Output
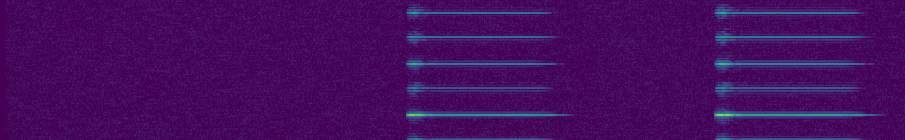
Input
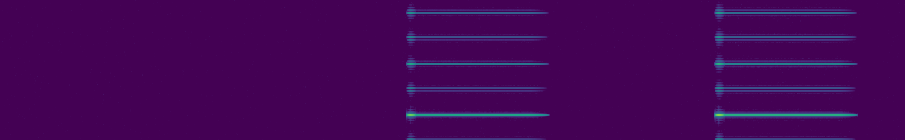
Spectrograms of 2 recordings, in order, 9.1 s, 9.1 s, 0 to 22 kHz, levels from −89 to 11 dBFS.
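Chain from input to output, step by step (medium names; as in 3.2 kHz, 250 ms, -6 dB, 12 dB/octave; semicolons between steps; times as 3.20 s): Schroeder reverb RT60 0.33 s, combs from 29 ms, DRR -7.5 dB; trim -2 dB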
